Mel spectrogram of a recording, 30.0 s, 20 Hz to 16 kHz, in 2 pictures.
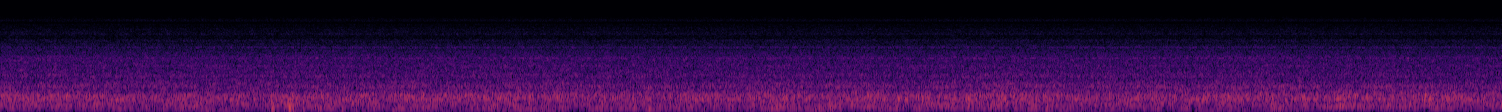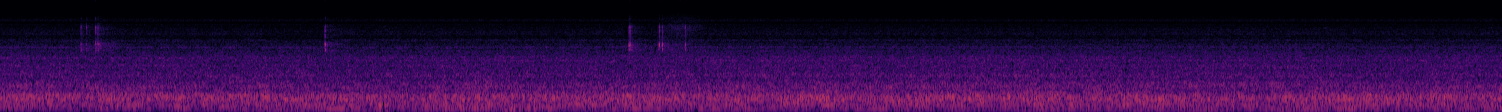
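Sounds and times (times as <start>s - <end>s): high click: 15.8s - 16.2s, 21.3s - 22.0s.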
